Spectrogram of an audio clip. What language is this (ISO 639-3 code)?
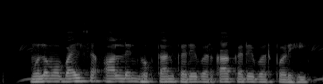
hne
